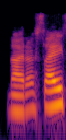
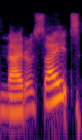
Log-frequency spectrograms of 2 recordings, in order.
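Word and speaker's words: cnidocytes: second but these nitocites notice the sea is silent you don't go nitocites it's nitrocytes that they're tentacles and they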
